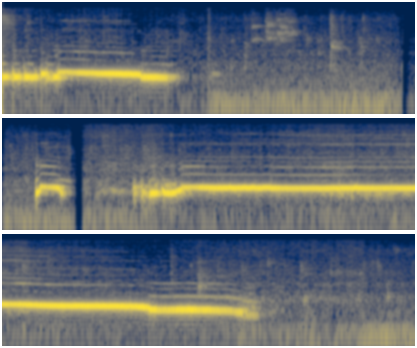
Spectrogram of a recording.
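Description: Puter pelung, a Barbary (ringneck) dove bred for its long voice, cooing in its cage: a short coo, a brief note, then one long drawn-out coo held about five seconds that steps down to a lower pitch just before it ends.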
